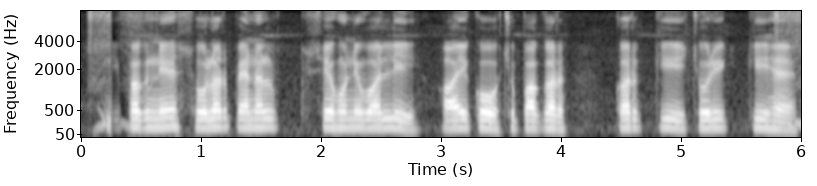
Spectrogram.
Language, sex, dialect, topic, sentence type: Hindi, male, Hindustani Malvi Khadi Boli, banking, statement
